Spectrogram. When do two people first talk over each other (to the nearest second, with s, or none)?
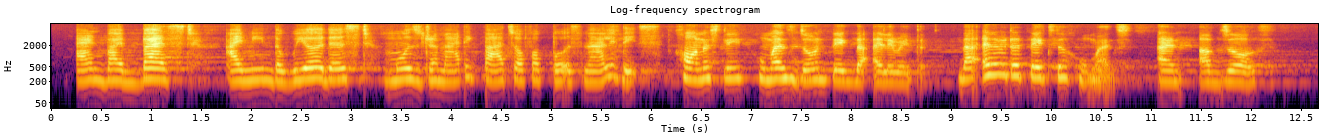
none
